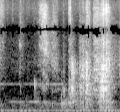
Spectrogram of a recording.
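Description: Near silence: quiet room tone with faint rustling of a picture book's paper pages being handled.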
